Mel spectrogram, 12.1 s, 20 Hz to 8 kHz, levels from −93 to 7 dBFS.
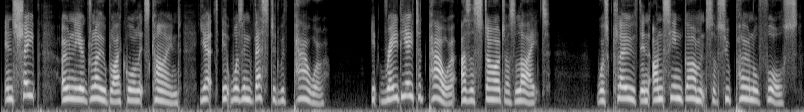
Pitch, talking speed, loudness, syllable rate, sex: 250 Hz, 155 wpm, -17 LUFS, 4.7 syllables/s, female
